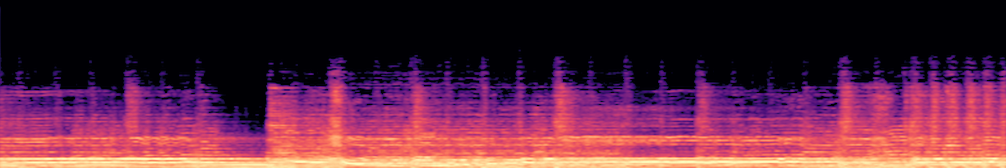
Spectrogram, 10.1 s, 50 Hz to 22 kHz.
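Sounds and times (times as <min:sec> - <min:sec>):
instrumental accompaniment: 0:00.0 - 0:10.0
woman singing into a microphone: 0:00.0 - 0:10.0.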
